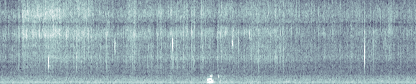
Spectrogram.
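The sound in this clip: Faint, steady sizzle of zucchini frying in an oil-filled pan: a soft continuous hiss with a few tiny pops and one brief louder clink near the middle.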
